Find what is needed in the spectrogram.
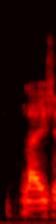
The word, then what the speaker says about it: Lage: I'm just going to say Lage. I'm going to pretend there's an accent. Is that how you said? – Lage, yeah.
